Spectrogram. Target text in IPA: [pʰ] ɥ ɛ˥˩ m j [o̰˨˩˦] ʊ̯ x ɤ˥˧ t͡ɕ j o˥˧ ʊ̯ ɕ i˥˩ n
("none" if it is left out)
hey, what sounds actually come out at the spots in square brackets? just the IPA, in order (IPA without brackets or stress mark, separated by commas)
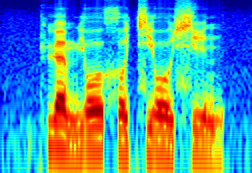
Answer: pʰ, o˥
